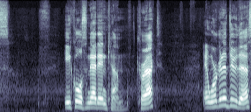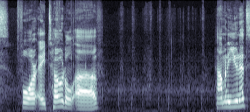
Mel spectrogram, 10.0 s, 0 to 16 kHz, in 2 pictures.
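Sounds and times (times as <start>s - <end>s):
marker scratching on paper: 0.4s - 4.3s, 5.4s - 10.0s.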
